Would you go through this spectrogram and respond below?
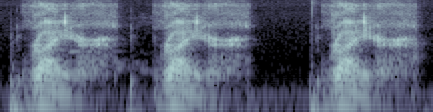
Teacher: there is stress transcribed on the first syllable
